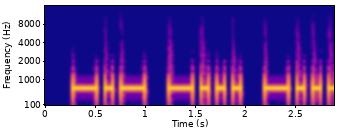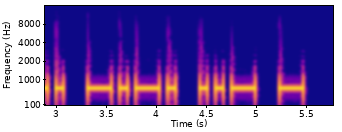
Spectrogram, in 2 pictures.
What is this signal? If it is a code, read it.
Morse code, heard as a keyed tone, about 16 wpm, 700 Hz. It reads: KB6CUT
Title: USA Callsign DE Callsign - 6 Characters - 15wpm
